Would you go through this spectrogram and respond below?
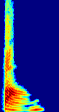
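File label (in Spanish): "膀", chino mandarin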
